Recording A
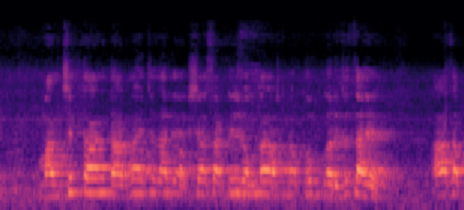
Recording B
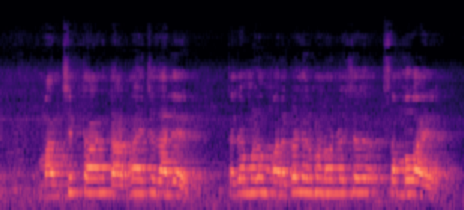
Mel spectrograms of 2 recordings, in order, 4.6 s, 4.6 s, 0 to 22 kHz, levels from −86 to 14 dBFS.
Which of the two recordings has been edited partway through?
A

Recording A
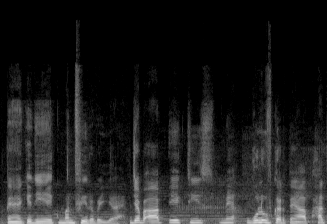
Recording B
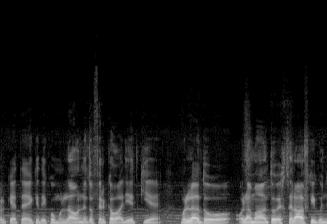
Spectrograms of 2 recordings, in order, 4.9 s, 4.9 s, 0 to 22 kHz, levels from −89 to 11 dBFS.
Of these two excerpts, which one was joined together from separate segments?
A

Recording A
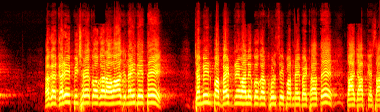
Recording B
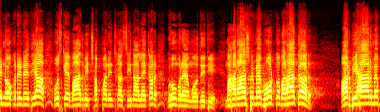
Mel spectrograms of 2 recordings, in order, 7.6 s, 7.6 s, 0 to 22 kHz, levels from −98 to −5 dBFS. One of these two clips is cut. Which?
B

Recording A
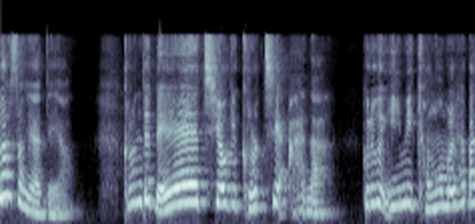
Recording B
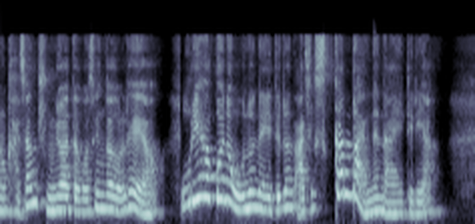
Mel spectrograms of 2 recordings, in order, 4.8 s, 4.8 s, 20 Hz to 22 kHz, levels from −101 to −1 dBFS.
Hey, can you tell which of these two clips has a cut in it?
B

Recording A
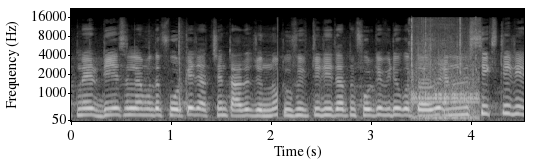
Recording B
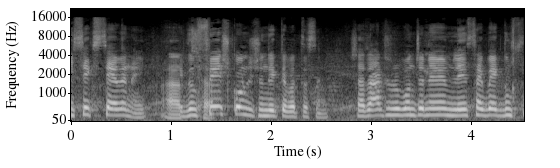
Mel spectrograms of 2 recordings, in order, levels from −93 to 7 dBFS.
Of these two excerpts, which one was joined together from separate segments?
A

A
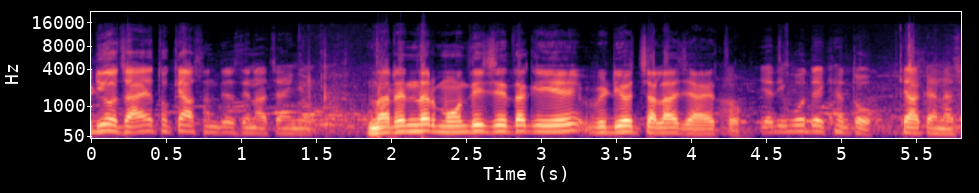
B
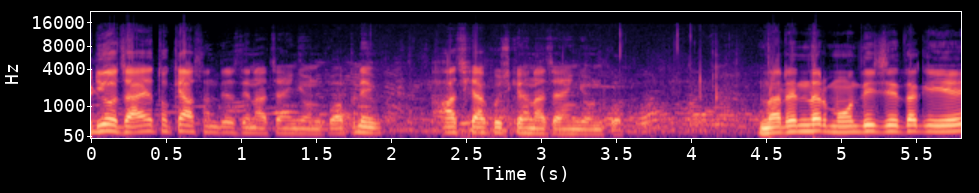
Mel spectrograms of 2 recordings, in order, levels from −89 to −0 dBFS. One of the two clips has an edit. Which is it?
A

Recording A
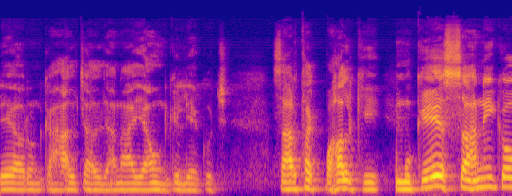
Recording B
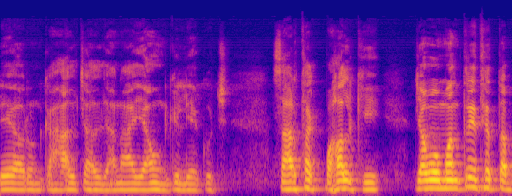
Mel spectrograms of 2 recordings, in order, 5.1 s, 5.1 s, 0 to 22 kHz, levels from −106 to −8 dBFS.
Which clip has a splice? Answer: A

